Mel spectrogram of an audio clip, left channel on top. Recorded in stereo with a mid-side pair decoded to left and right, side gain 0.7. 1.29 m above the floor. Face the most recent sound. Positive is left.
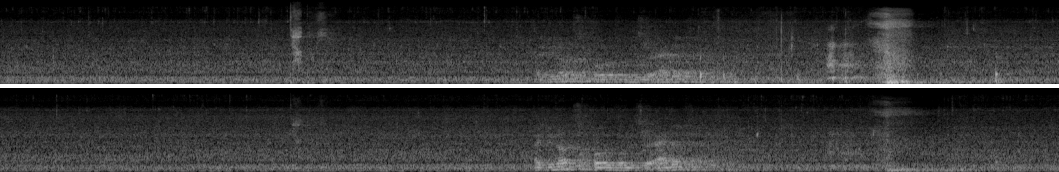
turn(degrees=50)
